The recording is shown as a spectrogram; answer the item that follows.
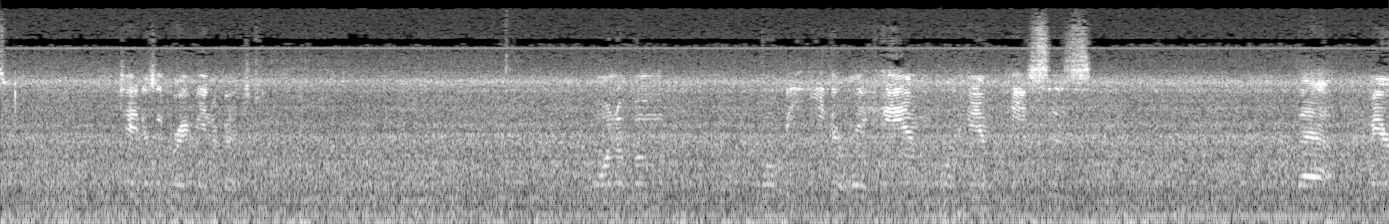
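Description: Steady road noise of a car travelling at speed, heard from inside the car: an even rush of tyres and wind over a constant low engine drone.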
